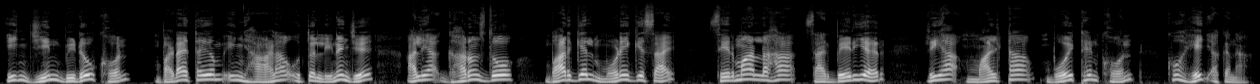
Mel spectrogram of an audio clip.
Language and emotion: Santali, surprised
